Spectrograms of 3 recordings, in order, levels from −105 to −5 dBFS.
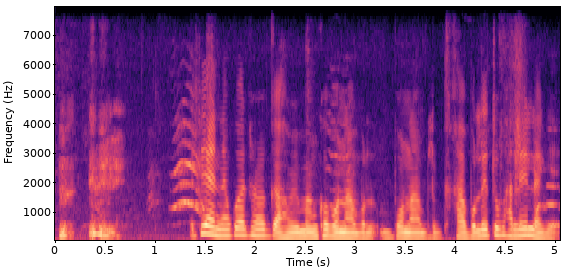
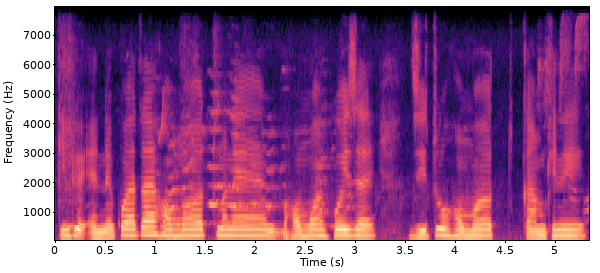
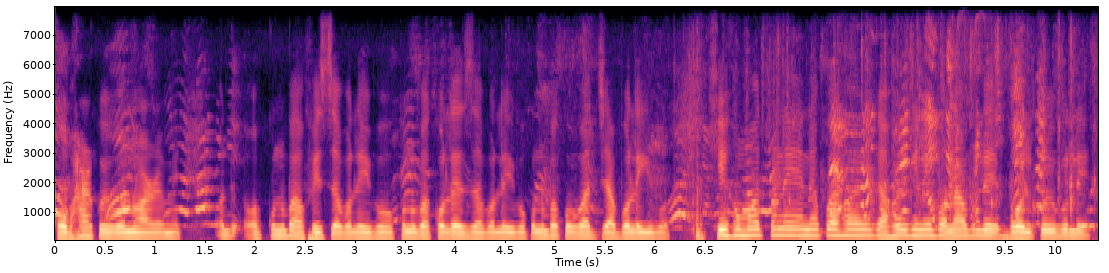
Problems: constant background noise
